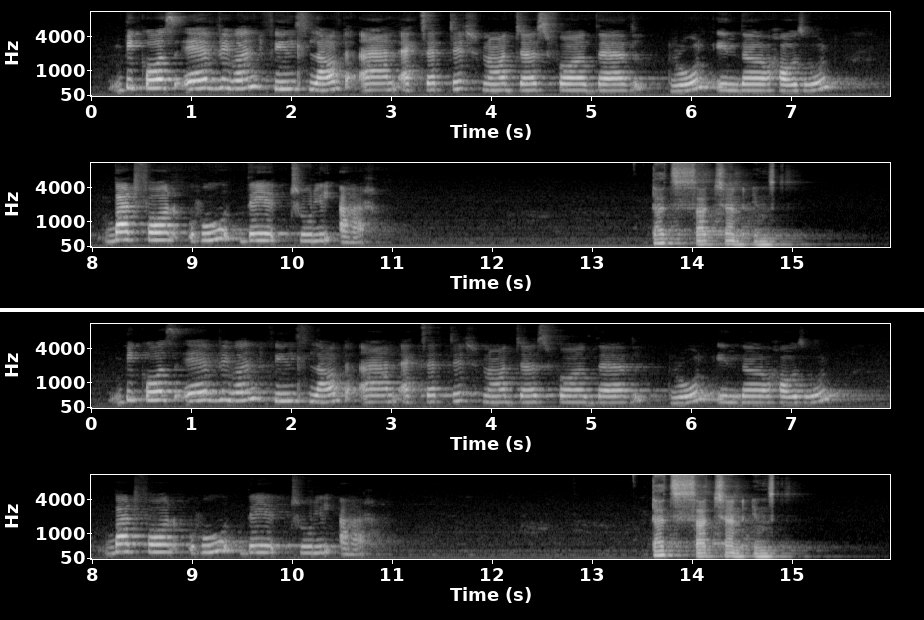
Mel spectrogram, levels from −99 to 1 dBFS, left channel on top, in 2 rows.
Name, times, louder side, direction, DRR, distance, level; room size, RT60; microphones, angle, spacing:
voice 1, 0.2-7.4 8.1-10.8, left 4 dB, 55° left, 0.6 m, -28 dB
voice 2, 13.6-14.8, right 3 dB, 55° right, 1.0 m, -29 dB
29.0 x 25.0 x 4.4 m
head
